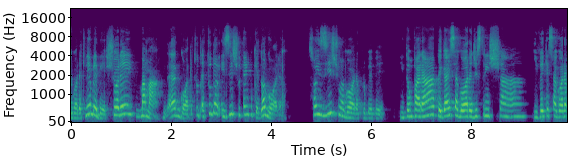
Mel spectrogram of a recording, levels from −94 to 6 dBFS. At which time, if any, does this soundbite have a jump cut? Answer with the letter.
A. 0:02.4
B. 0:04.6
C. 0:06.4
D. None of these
C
